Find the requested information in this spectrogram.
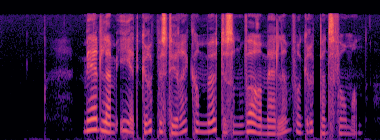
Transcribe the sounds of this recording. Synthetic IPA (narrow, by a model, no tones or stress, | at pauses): meːd̪lɛmiːɛt̪ɡʁʉpəst̪yːʁəkʰɑnmøːt̪əsɔmʋɑːʁəmeːd̪lɛ̰mfɔʁɡʁʉpənsfɔʁmɑ̰n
